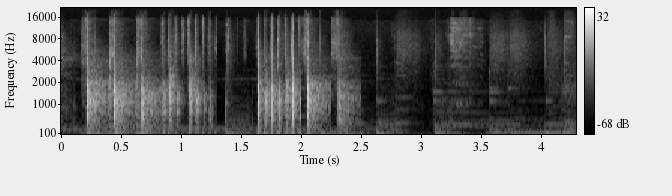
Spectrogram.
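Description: Thin slicing for dragon roll sushi, a kitchen knife striking the cutting board in quick rhythmic bursts of sharp taps, close and clear, with a short pause before quieter handling noises.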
